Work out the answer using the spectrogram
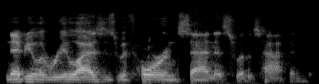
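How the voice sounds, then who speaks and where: A man's voice: lowish voice, fairly even intonation, moderate pace, fairly bright tone. A man reading scripted action descriptions at an amateur table read, now and then stumbling and repeating words. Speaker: stage directions reader.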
